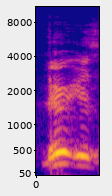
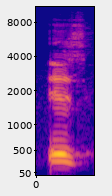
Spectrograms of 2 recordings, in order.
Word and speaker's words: Ai: The first one is Ai. I guess you would pronounce that I.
